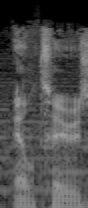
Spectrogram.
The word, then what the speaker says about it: IL-2: of the aisle twos l2s it's supposed to be pronounced L2 that's why the it's not Capital IL it's capital I lower case L2 just sounds weird in English to pronounce it that way obviously um yeah foreign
